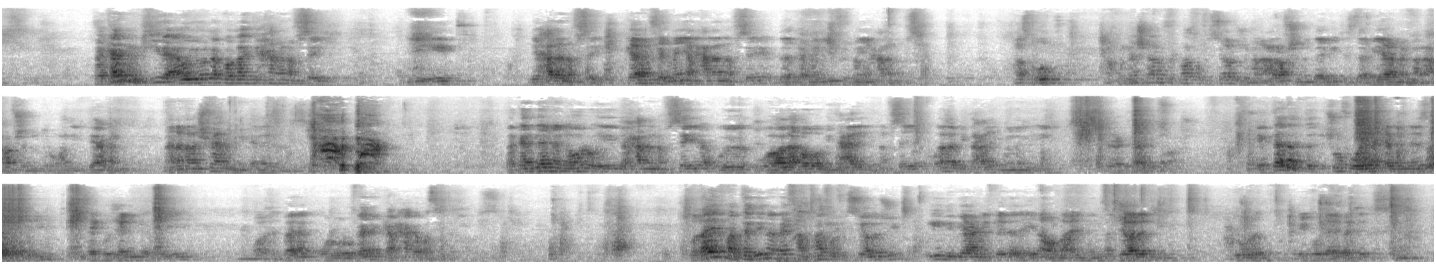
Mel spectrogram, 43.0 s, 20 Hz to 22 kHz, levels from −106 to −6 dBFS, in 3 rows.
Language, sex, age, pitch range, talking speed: Arabic, male, 40-59, 110-145 Hz, 130 wpm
